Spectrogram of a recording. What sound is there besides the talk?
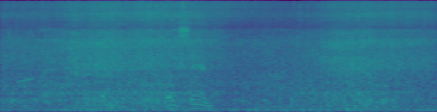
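ocean waves at high tide on Fort Myers Beach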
